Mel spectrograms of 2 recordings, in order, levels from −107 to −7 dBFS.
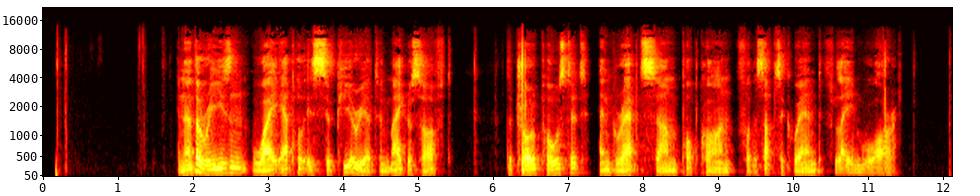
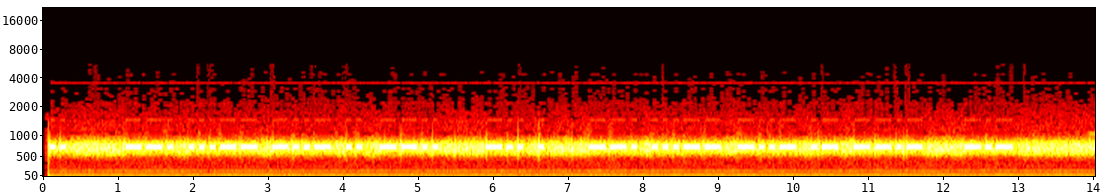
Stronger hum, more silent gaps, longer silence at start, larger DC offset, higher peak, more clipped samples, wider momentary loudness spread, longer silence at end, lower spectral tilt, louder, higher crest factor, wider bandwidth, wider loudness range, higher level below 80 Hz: neither; neither; about the same, 0.15 s vs 0.05 s; second, under 0.1% vs 0.2%; about the same, -2 dBFS vs -2 dBFS; neither; first, 16 LU vs 8 LU; first, 0.75 s vs 0 s; second, -2.5 dB/octave vs -10.5 dB/octave; second, -28 LUFS vs -12 LUFS; first, 28 dB vs 10 dB; first, 14.5 kHz vs 1.5 kHz; first, 7 LU vs 2 LU; second, -62 dBFS vs -48 dBFS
